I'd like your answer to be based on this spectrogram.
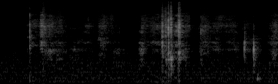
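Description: Paper rustles and creases in short bursts as it is folded into an origami star made from scrap paper, close and fairly quiet, with several crisp crinkling strokes and no talking.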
